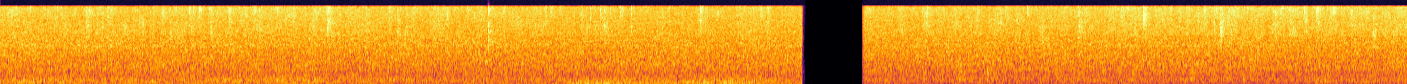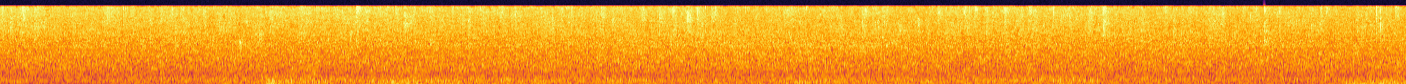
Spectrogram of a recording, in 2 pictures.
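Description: Heavy rain falling steadily, with a few low rumbles of thunder swelling under it. The sound cuts out for about half a second about eight seconds in.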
